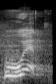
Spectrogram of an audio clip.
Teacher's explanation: Back of tongue raises to velum, but not too close, and lips are rounded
